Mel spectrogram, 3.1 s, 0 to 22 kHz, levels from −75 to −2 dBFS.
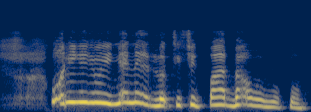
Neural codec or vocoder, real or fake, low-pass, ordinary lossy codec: codec, 16 kHz, 0.5 kbps, FunCodec, trained on LibriTTS, 25 frames a second; fake; 7.2 kHz; none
